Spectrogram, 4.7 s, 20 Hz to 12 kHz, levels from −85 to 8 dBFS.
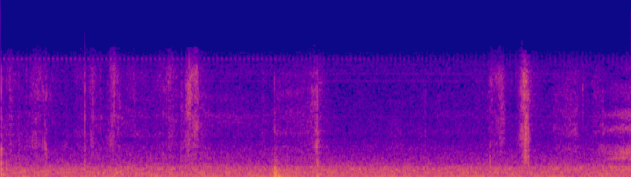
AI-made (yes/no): no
